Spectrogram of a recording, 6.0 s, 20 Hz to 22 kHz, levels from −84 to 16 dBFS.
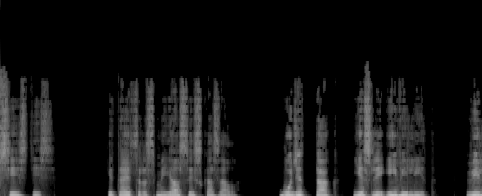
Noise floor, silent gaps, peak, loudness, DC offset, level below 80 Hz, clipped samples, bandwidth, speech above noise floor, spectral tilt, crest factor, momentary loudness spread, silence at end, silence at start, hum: under -90 dBFS; 0.78-1.33 s, 3.06-3.47 s, 5.50-5.79 s; -8 dBFS; -23 LUFS; under 0.1%; -56 dBFS; under 0.1%; 13.5 kHz; over 68 dB; -5.5 dB/octave; 16 dB; 13 LU; 0 s; 0 s; none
